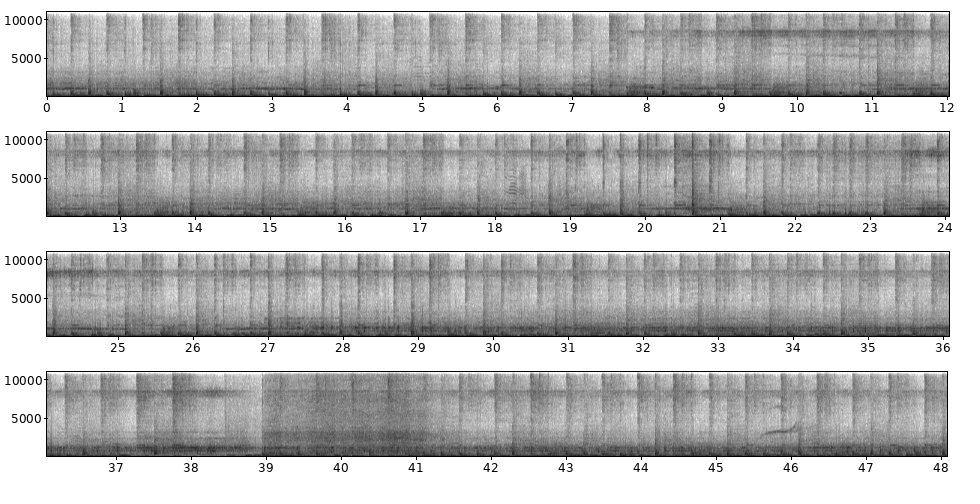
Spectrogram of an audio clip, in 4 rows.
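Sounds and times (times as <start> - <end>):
electronic dance music: 0.0 - 48.0
hissing sweep: 37.4 - 42.7.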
